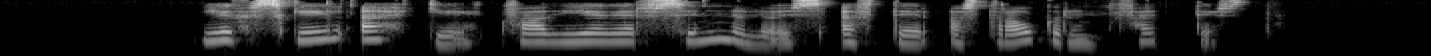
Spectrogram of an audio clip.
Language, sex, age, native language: Icelandic, female, 30-39, Icelandic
